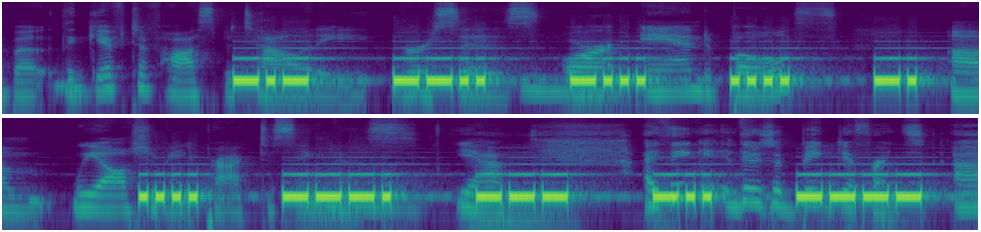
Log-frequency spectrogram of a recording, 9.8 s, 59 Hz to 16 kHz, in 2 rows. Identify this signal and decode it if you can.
Morse code (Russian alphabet), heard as a keyed tone, machine-sent, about 29 wpm, spaced as for 15 wpm, 320 Hz, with room echo and speech in English. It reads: КЗБХН ХЧОДШ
